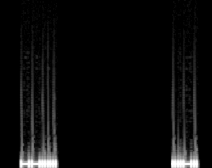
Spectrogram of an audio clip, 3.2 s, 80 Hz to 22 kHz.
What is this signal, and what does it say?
Morse code, heard as a keyed tone, about 30 wpm, spaced as for 5 wpm, 700 Hz. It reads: 7F
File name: Lesson 36d - BT - Two Characters 30wpm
